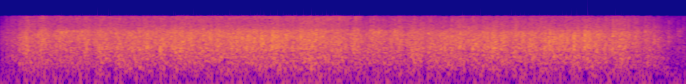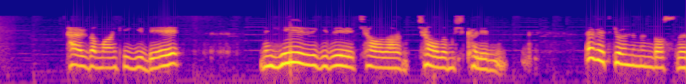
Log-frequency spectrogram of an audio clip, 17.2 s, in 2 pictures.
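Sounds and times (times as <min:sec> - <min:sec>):
applause: 0:00.0 - 0:08.8
speech: 0:09.6 - 0:11.0, 0:11.8 - 0:15.0, 0:15.9 - 0:17.1.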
